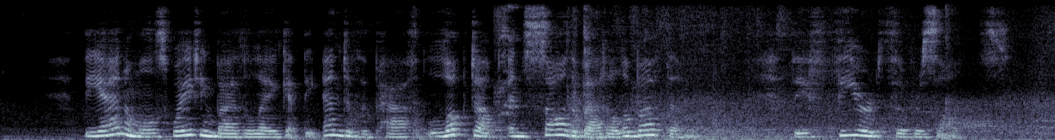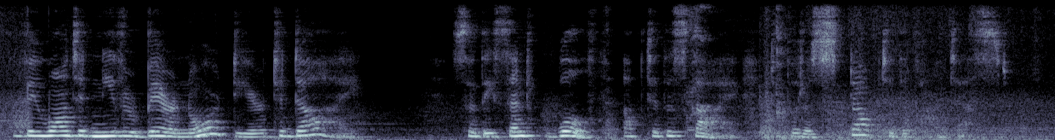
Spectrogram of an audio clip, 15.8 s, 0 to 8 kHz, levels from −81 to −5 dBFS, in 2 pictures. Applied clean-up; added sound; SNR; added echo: none; Sliding door; 18 dB; reverberation time 0.4 s.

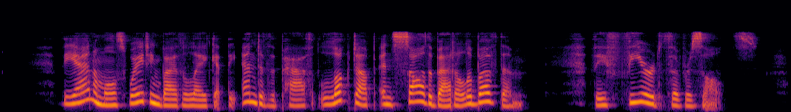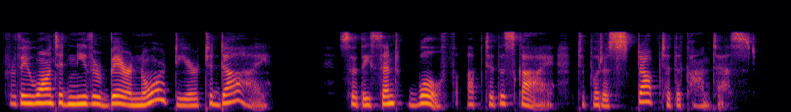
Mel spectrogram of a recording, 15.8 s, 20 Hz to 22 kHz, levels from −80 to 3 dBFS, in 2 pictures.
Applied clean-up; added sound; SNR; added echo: none; none; none; none.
